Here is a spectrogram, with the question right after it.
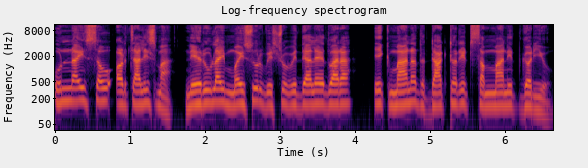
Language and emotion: Nepali, neutral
